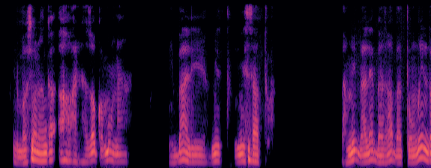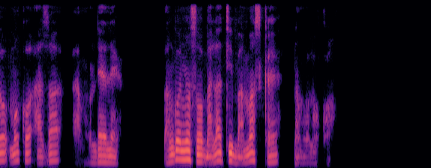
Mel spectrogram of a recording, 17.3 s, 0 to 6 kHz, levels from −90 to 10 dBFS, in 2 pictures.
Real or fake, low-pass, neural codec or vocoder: fake; 5.4 kHz; codec, 16 kHz, 2 kbps, X-Codec, WavLM features, trained on Multilingual LibriSpeech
